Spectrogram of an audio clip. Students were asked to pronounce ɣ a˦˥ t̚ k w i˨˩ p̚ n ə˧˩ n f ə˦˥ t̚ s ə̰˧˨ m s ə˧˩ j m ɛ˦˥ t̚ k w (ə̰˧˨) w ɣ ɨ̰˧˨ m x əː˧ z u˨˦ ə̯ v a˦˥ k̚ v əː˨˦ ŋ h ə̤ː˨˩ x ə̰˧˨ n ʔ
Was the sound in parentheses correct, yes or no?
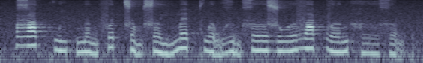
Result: yes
